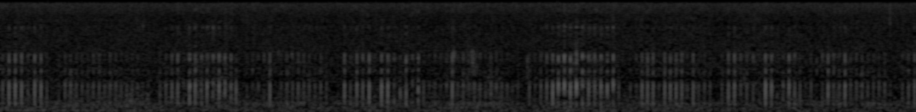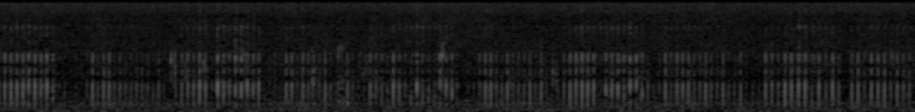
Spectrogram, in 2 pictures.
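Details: Sleeping cat snoring: soft, continuous rumbling breaths rising and falling with each breath, gentle snoring that blends into a purr-like sound.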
